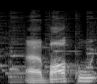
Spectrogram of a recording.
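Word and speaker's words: 僕: Boku is accented on the first syllable, so high, low, boku.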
